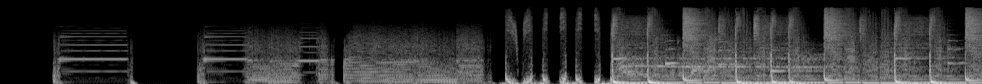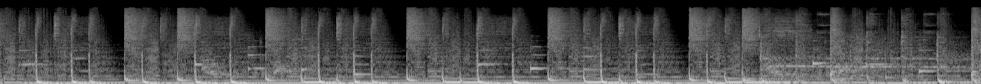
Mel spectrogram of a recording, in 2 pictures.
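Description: A K-pop hip-hop track plays loudly: a sparse, stuttering intro of sharp synth stabs breaks off, then a heavy, bass-driven beat kicks in and drives steadily to the end.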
